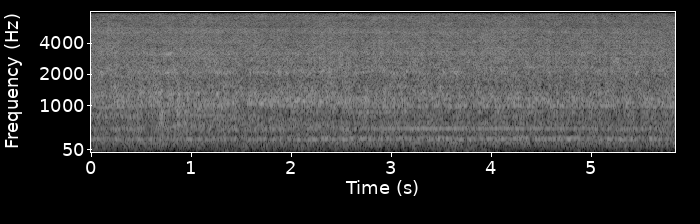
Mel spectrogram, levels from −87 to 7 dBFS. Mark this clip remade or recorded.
remade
